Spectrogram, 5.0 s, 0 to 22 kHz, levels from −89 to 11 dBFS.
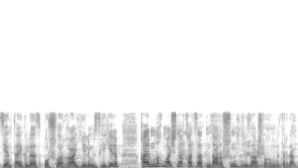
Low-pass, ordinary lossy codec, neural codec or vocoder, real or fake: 7.2 kHz; none; none; real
